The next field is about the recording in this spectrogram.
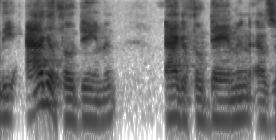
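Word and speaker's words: Agathos Daimon: hand bath path books that is a Greek word so when you're saying the Agatha demon Agatha Damon as it's pronounced you're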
